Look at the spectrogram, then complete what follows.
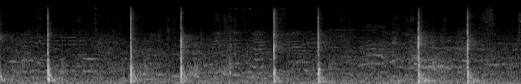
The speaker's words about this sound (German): Mit sicherer Hand schlägt Markus Güdel auf jeden Stamm zweimal drauf. Er und der Dominik Christen hören aufmerksam, wie es tönt. Mit der Erfahrung hört man dann schon, ob etwas könnte nicht stimmen oder nicht.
